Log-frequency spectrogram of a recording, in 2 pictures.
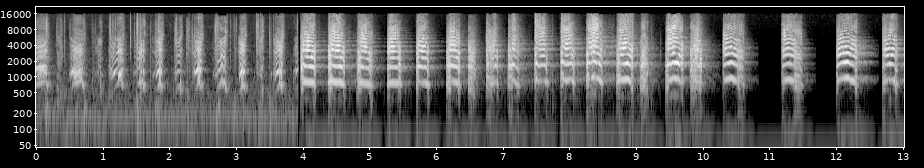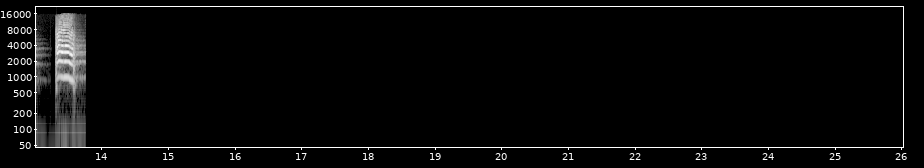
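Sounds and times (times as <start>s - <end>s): short animal calls: 0.0s - 5.6s
waterfowl honking: 0.0s - 7.3s.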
